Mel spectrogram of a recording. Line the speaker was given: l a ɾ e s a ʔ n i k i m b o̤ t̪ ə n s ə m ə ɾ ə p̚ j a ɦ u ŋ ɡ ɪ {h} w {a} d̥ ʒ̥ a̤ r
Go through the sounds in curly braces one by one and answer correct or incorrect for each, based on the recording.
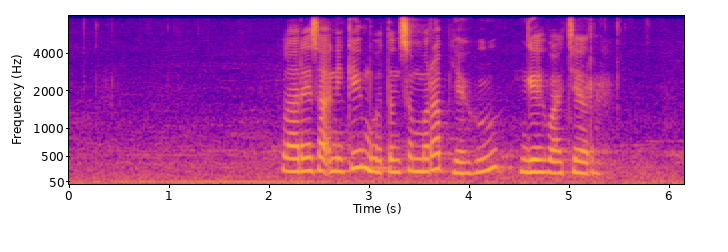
correct, correct

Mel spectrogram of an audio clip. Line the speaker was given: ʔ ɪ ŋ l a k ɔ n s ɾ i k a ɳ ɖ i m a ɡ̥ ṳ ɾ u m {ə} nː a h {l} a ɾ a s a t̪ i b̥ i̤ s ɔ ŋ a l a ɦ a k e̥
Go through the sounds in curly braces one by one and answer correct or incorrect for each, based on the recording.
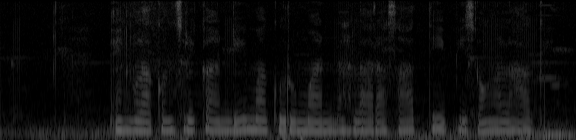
incorrect, correct

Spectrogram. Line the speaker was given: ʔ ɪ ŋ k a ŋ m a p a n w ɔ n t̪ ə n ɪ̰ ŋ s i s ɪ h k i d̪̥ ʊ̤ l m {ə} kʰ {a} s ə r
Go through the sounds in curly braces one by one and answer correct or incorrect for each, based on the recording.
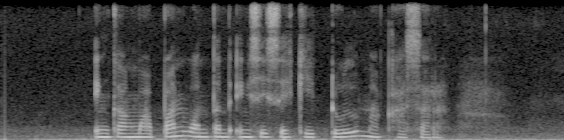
incorrect, correct

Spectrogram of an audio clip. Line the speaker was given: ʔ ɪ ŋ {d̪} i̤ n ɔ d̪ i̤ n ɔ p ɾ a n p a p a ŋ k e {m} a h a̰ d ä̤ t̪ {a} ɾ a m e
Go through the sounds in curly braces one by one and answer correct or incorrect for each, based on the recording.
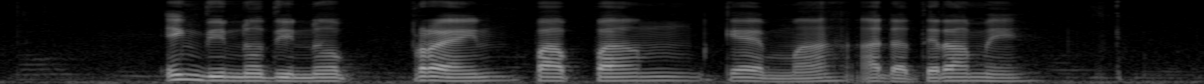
correct, correct, incorrect

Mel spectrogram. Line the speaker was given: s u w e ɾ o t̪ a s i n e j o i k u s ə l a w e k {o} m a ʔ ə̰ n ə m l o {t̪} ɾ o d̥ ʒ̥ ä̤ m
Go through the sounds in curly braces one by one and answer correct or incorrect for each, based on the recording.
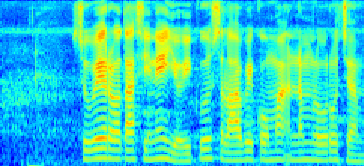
correct, incorrect

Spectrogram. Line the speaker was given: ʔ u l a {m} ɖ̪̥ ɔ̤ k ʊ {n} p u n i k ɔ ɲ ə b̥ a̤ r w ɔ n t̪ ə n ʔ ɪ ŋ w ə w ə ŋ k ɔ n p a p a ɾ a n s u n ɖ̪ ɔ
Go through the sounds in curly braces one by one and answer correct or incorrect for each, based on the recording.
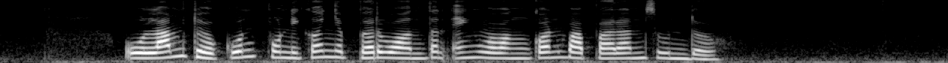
correct, correct

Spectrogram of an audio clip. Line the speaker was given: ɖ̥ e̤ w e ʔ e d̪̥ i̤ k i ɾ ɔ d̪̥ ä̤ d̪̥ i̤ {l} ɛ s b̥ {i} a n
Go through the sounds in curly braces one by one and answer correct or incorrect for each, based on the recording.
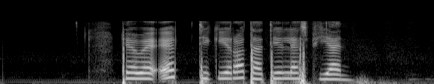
correct, correct

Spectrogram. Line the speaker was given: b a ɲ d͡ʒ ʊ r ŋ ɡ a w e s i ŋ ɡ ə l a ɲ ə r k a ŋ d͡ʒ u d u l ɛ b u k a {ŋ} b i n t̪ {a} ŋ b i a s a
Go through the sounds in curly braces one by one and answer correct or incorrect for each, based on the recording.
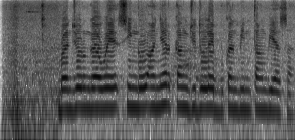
incorrect, correct

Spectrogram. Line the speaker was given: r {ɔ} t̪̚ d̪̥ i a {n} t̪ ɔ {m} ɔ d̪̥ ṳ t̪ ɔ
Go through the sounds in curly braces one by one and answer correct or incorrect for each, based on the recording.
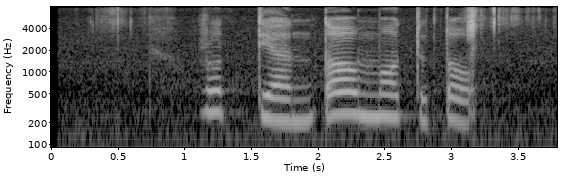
incorrect, correct, correct

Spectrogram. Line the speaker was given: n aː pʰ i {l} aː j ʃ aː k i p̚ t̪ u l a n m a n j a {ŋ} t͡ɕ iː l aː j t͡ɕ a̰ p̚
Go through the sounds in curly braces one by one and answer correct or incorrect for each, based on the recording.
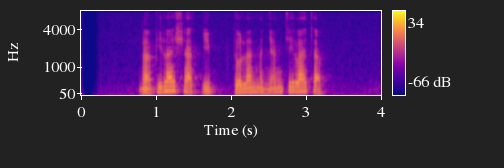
correct, correct

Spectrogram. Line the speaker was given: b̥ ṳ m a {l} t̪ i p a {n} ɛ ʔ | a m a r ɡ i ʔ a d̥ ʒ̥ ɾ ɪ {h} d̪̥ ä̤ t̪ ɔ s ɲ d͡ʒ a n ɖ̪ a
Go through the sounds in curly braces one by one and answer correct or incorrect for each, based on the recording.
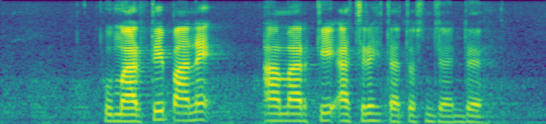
incorrect, correct, correct

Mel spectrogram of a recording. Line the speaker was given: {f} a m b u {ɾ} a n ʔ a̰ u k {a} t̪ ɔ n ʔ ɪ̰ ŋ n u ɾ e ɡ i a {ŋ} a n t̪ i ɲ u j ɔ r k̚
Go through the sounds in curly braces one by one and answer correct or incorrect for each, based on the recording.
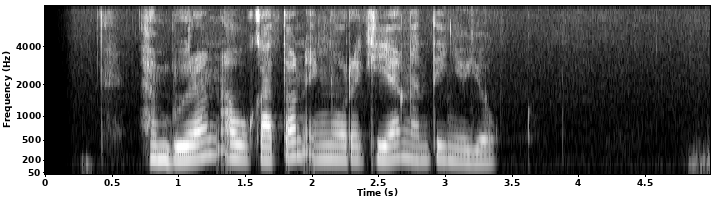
incorrect, correct, correct, correct

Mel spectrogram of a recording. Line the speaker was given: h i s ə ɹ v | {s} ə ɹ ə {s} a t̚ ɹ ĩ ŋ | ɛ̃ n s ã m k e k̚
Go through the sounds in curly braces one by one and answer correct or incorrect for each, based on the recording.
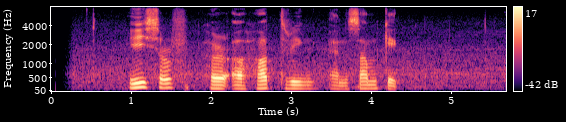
incorrect, incorrect

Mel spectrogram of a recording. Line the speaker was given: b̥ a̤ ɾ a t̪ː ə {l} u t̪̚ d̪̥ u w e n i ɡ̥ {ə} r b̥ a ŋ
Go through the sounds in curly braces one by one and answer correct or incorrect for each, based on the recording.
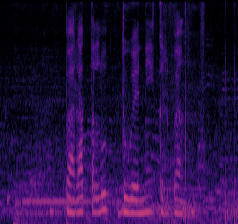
correct, correct

